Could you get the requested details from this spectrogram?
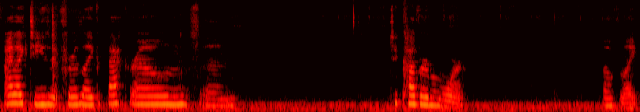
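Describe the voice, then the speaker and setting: Soft, halting young woman teaching painting. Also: high-pitched, slight background noise. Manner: hesitant, halting, self-correcting. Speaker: art tutor. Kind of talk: painting demonstration tutorial.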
